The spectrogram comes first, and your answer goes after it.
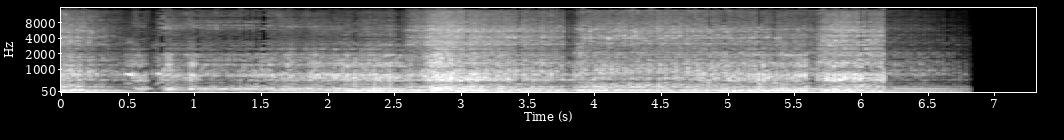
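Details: Tiger giving a sustained, heavy roar: a growling, rumbling sound rich in low tones with harsh upper noise, swelling in loudness around the third second and then holding steady before cutting off abruptly.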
